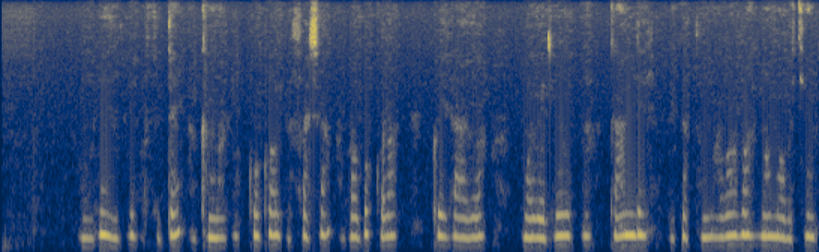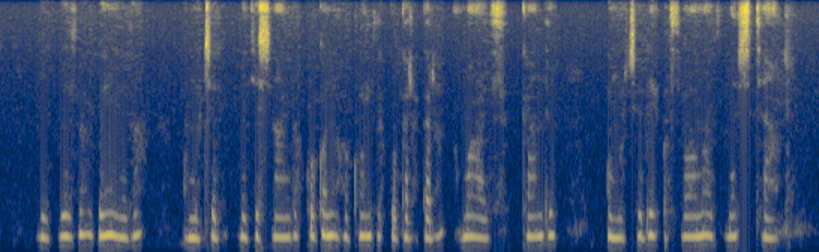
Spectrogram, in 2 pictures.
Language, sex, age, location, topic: Kinyarwanda, female, 18-24, Kigali, agriculture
